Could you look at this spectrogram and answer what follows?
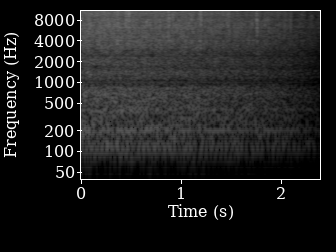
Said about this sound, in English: You're listening to Air Conditioner.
